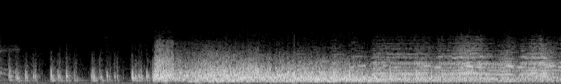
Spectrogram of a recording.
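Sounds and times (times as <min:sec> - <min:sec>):
explosion: 0:01.5 - 0:05.5.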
